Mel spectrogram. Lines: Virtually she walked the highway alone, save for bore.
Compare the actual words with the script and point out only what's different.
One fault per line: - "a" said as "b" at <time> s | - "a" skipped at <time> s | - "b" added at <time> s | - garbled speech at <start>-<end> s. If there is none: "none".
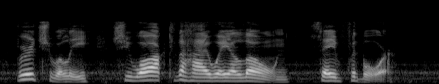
none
